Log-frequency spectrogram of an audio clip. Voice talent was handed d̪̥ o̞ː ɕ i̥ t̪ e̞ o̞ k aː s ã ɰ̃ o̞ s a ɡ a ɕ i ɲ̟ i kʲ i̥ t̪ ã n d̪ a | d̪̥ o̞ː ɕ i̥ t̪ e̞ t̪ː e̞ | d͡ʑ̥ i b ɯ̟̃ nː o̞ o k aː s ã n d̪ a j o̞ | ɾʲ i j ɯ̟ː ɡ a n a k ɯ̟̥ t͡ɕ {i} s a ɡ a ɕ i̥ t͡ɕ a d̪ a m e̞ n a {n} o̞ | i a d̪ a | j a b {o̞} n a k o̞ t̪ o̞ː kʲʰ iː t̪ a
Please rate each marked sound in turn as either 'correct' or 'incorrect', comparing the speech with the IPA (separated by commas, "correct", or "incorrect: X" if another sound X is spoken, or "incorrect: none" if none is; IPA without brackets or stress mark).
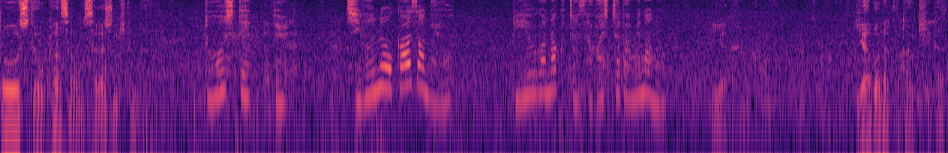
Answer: incorrect: a, correct, correct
